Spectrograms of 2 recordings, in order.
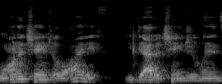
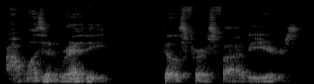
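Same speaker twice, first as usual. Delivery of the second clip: whisper; 3 semitones lower, 8 dB quieter than usual. Real, not acted. Confessing his shortcoming.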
